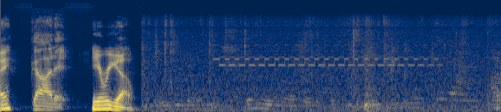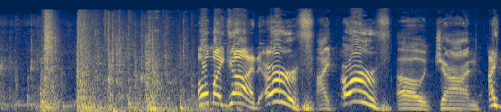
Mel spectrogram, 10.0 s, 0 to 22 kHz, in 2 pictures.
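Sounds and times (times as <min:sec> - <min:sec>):
speech: 0:00.0 - 0:01.6, 0:07.0 - 0:10.0
quiet murmur: 0:01.4 - 0:09.9
office door banging open: 0:05.2 - 0:07.2.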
